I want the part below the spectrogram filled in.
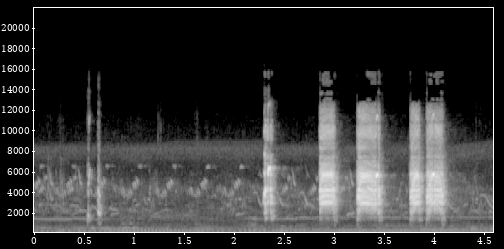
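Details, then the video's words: A few faint clicks, then a black francolin's loud call: one short sharp note followed by four drawn-out, coarse, buzzy notes in a single phrase. Four birds are present. "Black 4 francolins in action"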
